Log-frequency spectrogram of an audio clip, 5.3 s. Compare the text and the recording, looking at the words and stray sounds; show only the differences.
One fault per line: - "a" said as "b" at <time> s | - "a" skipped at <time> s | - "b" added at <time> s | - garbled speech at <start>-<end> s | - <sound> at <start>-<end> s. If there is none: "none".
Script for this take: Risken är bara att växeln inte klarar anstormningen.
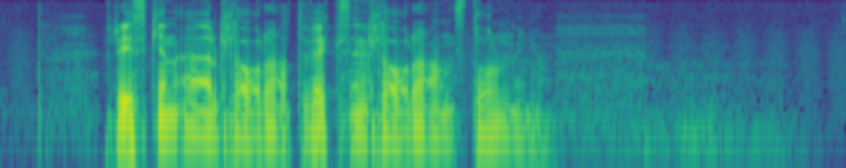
- "bara" said as "klarar" at 1.3 s
- "inte" skipped at 2.3 s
